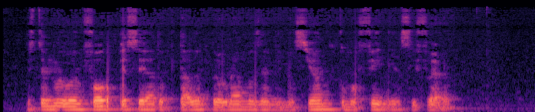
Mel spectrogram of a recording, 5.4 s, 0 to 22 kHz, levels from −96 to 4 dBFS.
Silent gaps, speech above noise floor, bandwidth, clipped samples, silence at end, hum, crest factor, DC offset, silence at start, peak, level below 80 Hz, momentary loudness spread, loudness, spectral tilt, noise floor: none; 36 dB; 16.5 kHz; under 0.1%; 0.75 s; none; 18 dB; under 0.1%; 0.25 s; -8 dBFS; -54 dBFS; 11 LU; -27 LUFS; -7.5 dB/octave; -62 dBFS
